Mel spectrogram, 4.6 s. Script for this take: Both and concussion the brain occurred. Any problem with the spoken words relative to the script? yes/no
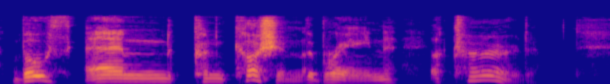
no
